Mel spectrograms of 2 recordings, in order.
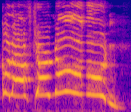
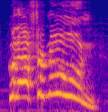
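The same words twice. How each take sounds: First: It is yelled at a greater volume. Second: It is yelled at a moderate volume.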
